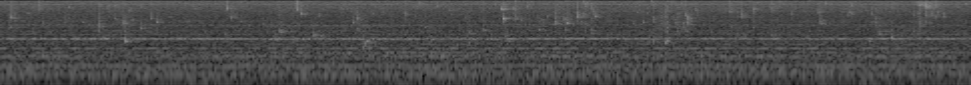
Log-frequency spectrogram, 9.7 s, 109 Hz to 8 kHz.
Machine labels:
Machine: pump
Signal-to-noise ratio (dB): 6 dB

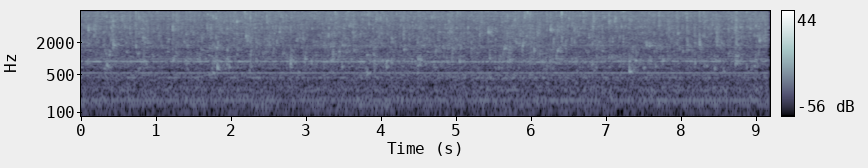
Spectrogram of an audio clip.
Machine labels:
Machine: pump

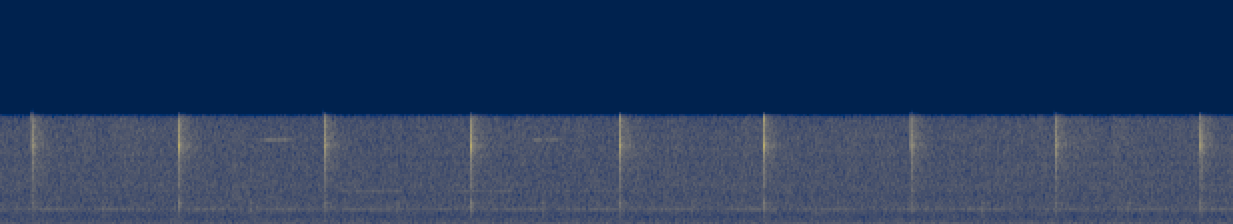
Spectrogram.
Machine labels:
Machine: valve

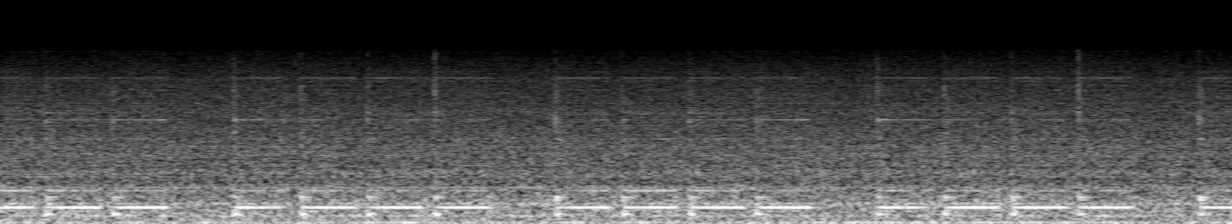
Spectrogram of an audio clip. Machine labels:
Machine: slide rail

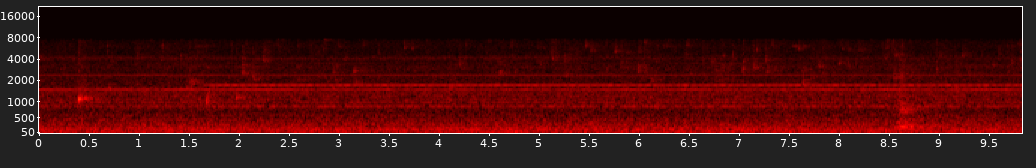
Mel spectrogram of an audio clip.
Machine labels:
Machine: pump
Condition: normal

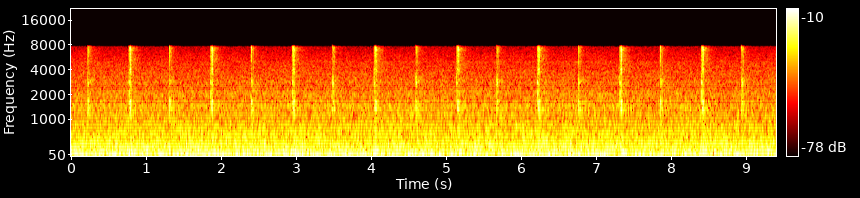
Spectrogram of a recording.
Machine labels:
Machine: valve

